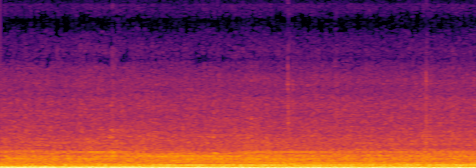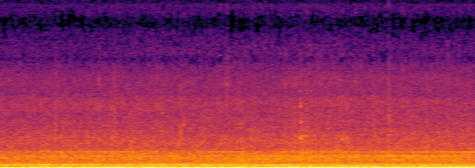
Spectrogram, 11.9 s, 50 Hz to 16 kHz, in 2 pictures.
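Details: 1964 VW Beetle air-cooled 36 hp flat-four at operating temperature after a drive; low, even idle rumble with steady beat and no misses, knocks or squeals; smooth, healthy warm idle.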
